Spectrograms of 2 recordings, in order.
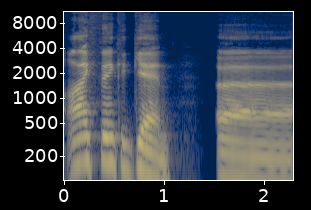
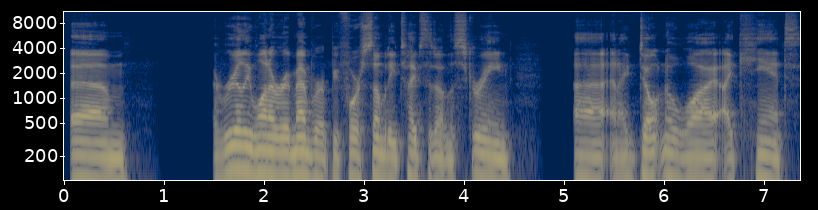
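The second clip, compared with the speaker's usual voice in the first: ordinary talk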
